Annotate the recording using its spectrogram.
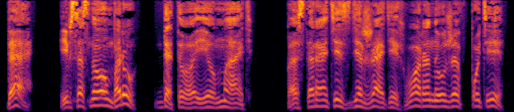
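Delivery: high, urgent phone call; agitated high-pitched exclaiming; mild yell. A narrator's reading. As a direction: cry out orders high, without much volume. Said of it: "выкрикнул Вадим".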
